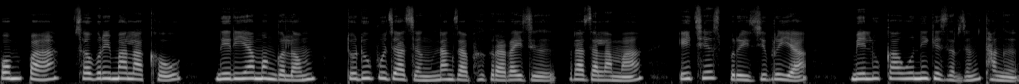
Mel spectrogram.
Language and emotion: Bodo, neutral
